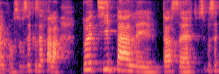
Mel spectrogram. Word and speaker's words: petit: Você não vai pronunciar o segundo T no final da palavra.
